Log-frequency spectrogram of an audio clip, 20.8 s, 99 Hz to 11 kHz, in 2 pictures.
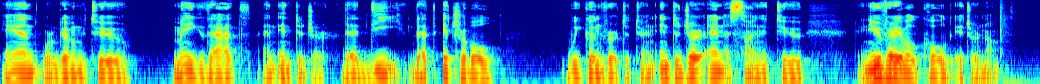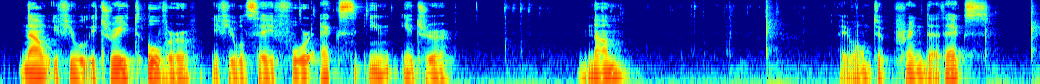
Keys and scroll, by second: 10.0 Return, 11.1-20.4 typing, 18.4 Tab.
